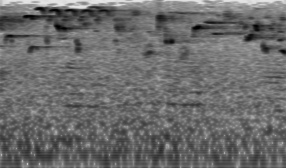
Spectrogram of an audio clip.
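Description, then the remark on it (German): Faint birdsong: several small birds chirping and trilling in quick, scattered bursts over a soft, steady outdoor hush, with no voices. “Und wenn du dann noch dem Gesang eines Vogels lauschst, in der freien Natur”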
